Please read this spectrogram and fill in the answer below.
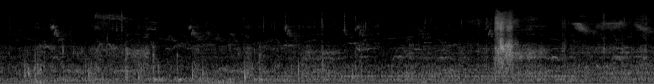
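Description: Footsteps walking on a concrete sidewalk, with a sharp click about five seconds in.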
